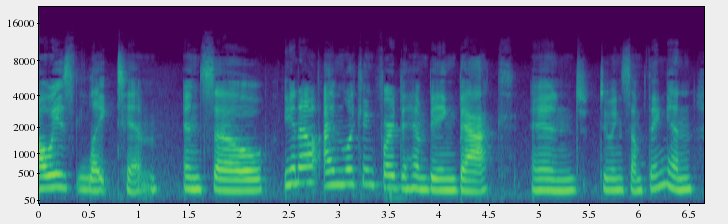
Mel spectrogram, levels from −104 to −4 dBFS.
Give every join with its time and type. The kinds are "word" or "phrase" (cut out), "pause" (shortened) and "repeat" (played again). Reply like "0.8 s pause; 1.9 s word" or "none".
2.3 s pause; 5.6 s pause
